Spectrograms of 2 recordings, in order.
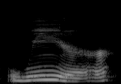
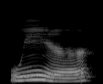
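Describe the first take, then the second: First: The word has a full, clear vowel. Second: The same.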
